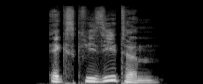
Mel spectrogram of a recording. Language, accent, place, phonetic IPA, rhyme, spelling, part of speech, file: German, Germany, Berlin, [ɛkskviˈziːtəm], -iːtəm, exquisitem, adjective, De-exquisitem.ogg
- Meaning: strong dative masculine/neuter singular of exquisit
